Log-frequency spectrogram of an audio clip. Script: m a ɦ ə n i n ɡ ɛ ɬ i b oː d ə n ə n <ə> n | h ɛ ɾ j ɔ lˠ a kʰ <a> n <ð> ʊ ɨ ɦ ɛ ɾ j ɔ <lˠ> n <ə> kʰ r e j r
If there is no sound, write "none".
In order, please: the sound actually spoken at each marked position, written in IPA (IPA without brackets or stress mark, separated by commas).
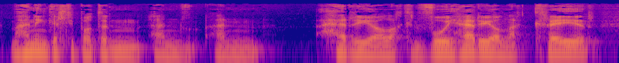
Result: ə, ə, v, lˠ, a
